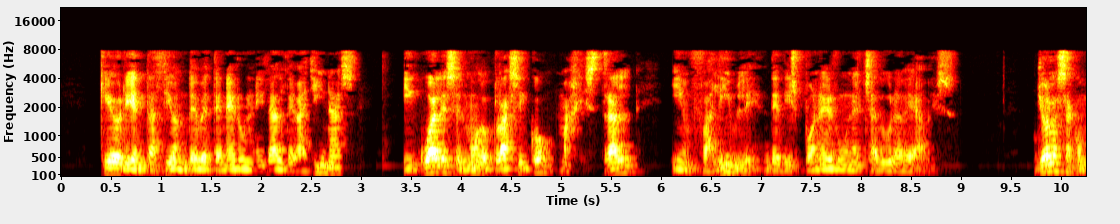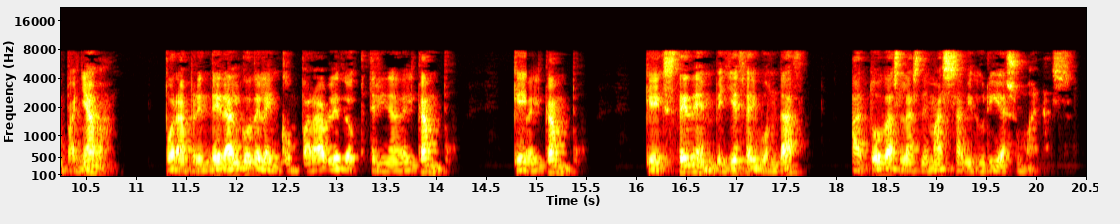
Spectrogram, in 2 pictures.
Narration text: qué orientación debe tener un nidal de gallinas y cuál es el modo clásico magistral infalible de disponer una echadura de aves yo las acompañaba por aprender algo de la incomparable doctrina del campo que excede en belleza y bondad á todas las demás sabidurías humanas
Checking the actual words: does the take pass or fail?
fail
